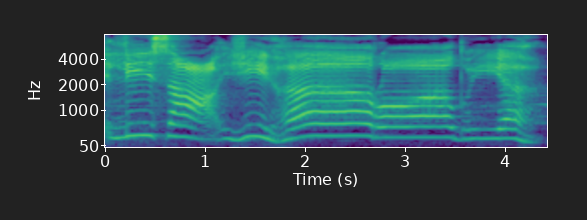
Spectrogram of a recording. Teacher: रा के ऊपर ज़बर है, रा को मोटा पढ़ेंगे, और दौद है ही हरूफ मुस्तालिया में, ये हमेशा ही मोटा पढ़ा जाता है।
